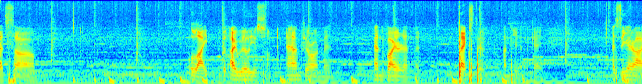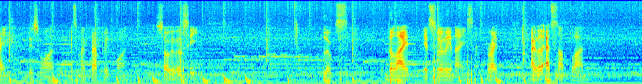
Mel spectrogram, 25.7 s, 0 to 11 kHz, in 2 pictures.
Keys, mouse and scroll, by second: 2.3 click, 3.7-6.7 drag, 8.9-11.9 drag, 16.0 click, 17.4 click, 22.0 click, 23.4 shift+a.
